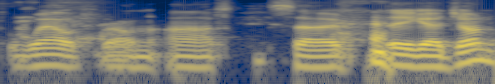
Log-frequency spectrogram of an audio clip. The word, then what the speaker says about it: Wout van Aert: It's not Wout van Aert, but Wout van Aert, pronounced Wout van Aert."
